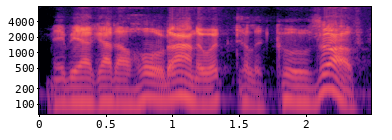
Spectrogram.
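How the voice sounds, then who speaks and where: An actor playing a sly, mocking, slangy dealer in stolen goods in an old-time radio drama. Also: male voice, lowish voice, fairly quick, gravelly. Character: sly, mocking male fence haggling over stolen goods. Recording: muffled old radio recording.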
